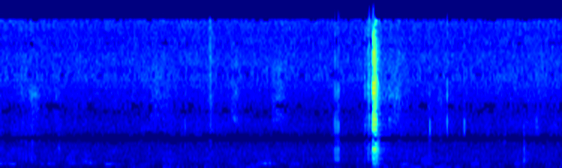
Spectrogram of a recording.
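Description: A Ragdoll cat gives a single sharp, hissing sneeze after a faint first puff, in a quiet room.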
